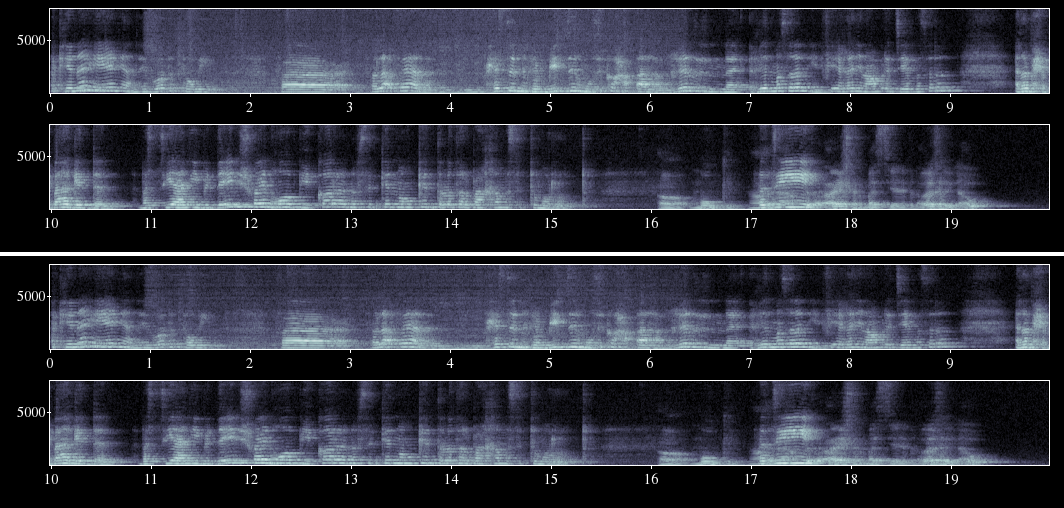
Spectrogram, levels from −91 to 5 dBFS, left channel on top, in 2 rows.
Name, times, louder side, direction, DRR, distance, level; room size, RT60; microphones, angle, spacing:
voice 1, 0.0-15.1 17.1-17.6, equal, 40° left, -2 dB, 3.2 m, -20 dB
sound 1, 0.9-6.4, left 2 dB, 60° left, 1.4 m, -34 dB
voice 2, 16.1-19.3, left 1 dB, 85° left, 1 dB, 1.4 m, -23 dB
8.4 x 4.9 x 5.6 m, 0.64 s
head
